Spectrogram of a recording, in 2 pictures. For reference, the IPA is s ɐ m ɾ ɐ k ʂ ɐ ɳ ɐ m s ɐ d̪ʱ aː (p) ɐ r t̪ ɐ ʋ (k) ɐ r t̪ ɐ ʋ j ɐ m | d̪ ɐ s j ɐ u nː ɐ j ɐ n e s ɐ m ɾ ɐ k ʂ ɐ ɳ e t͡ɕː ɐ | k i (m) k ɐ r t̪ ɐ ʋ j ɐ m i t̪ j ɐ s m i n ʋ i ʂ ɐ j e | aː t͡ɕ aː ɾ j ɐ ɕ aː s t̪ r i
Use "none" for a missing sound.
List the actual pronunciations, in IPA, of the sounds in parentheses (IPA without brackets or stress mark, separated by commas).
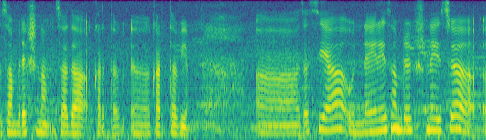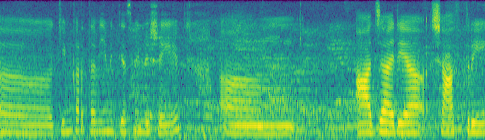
k, k, m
